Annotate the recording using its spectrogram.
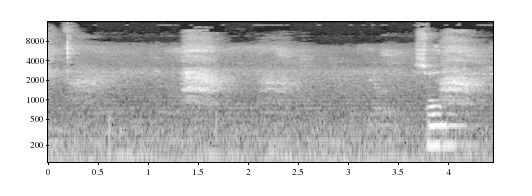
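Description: A bird calling a couple of times, about one and a half and two seconds in, over a steady low hum.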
